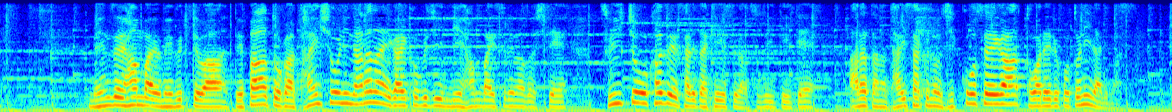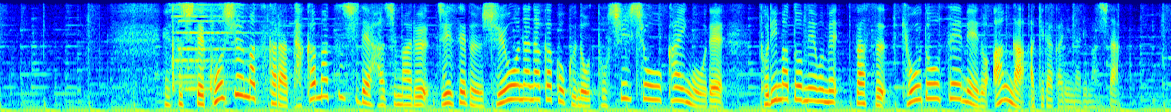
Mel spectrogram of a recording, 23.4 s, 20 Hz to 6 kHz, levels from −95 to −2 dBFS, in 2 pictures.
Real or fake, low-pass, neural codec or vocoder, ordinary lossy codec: real; 5.4 kHz; none; none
